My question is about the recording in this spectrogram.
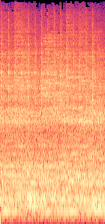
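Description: Death metal band playing live: heavily distorted electric guitars, bass and drums in a dense, steady, loud wall of sound, a low note repeating under fast drumming.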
